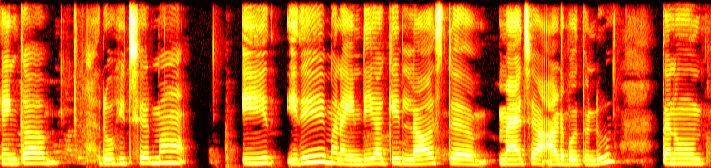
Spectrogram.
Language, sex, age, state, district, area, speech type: Telugu, female, 18-30, Telangana, Suryapet, urban, spontaneous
